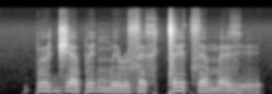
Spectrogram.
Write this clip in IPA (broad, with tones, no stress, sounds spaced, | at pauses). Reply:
p ø˦ d͡ʒ ɛ˦˨ p e˦ ŋ͡m e˨ ɹ z ɛ˨ x ǀ e˦ t͡s ɛ˨ m ɛ̰˦ ɣ ḛ˨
